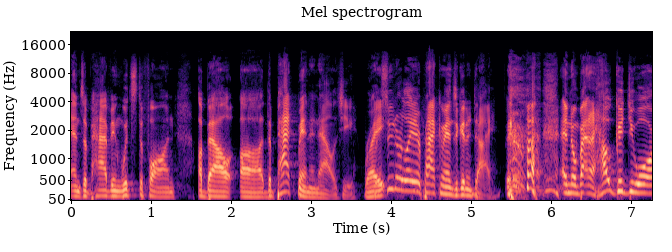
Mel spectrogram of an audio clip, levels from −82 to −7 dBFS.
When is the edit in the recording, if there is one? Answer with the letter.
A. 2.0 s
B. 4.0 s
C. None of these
B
